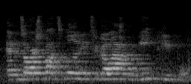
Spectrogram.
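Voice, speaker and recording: Racing through a sermon at a pulpit microphone, a woman earnestly stacks up her points in short, listed phrases. Her high-pitched voice holds a steady tone and sounds fairly bright. The recording is distant, in a very echoey hall, with faint hiss.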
